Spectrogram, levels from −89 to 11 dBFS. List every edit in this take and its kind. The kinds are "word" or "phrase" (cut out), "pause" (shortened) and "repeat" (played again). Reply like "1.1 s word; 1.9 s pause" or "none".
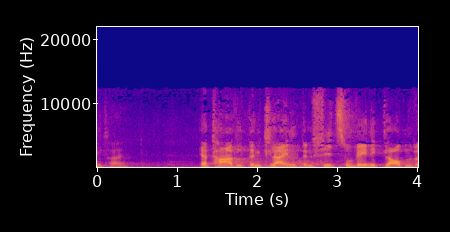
2.5 s word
